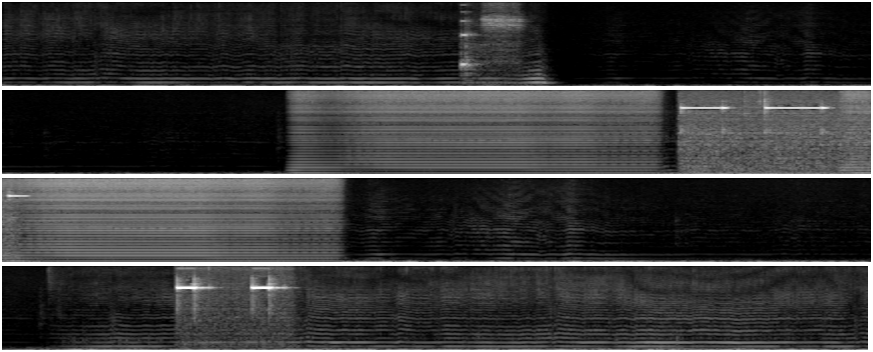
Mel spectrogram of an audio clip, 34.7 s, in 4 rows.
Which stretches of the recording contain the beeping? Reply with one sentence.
You can hear the beeping from 4.5 to 5.2 s, from 15.4 to 17.6 s and from 27.8 to 28.9 s.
